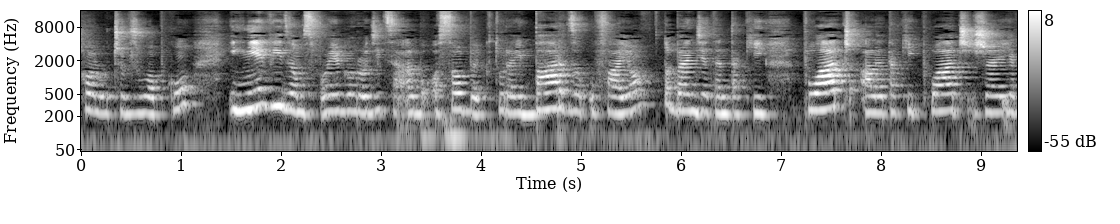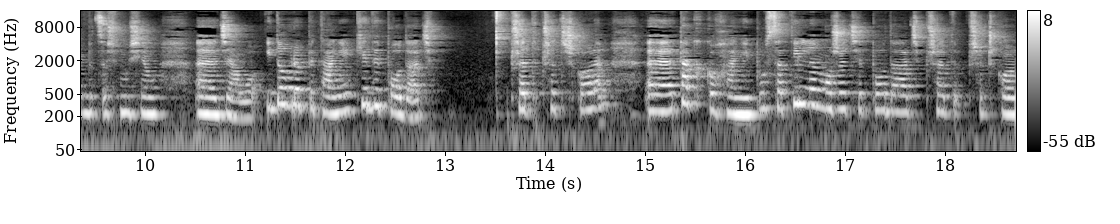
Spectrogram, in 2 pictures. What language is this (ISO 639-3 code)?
pol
